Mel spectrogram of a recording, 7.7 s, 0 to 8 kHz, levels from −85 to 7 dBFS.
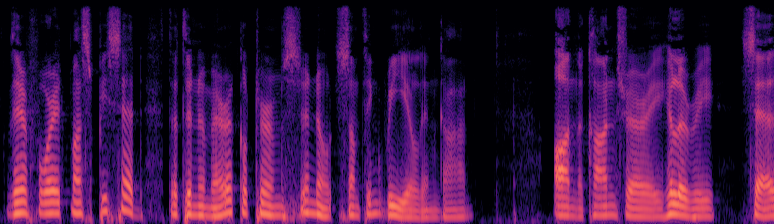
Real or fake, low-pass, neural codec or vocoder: real; 7.2 kHz; none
